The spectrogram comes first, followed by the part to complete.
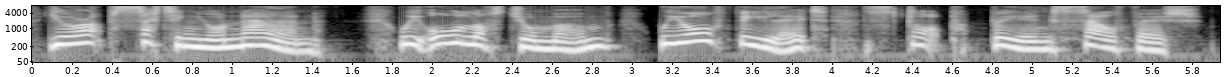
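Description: An angry aunt from an audiobook drama, acted out by a female narrator, scolding and sharp. Her voice sits raised in pitch, with a harsh temper, in a close, dry recording. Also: animated, unhurried, no room sound. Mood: furious.

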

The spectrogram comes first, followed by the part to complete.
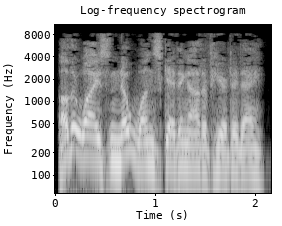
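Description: A man voicing a commanding female officer in an audiobook, giving urgent, clipped and forceful orders. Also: medium pitch, lively intonation, brisk, breathy edge, dry recording, pitched above the performer's own voice. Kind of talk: dramatised audiobook dialogue.

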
